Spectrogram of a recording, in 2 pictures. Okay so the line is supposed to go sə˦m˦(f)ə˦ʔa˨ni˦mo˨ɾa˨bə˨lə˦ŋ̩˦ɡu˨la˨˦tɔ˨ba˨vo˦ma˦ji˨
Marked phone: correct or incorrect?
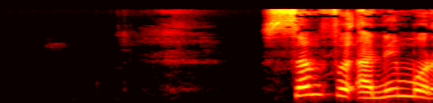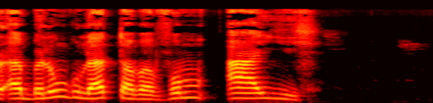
correct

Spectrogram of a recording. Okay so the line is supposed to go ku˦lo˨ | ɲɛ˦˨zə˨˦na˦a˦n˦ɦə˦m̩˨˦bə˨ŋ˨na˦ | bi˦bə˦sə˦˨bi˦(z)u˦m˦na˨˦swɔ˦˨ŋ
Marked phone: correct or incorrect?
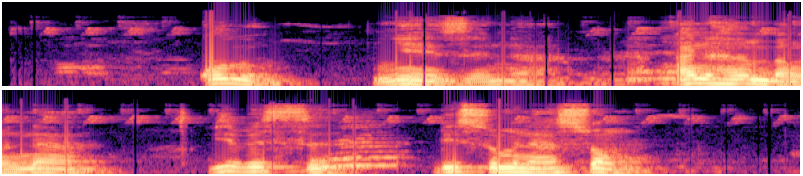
incorrect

